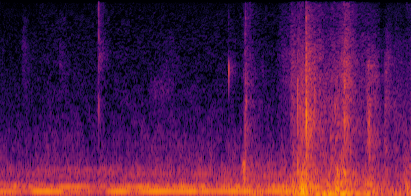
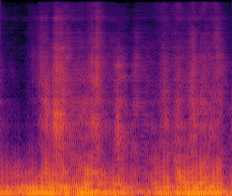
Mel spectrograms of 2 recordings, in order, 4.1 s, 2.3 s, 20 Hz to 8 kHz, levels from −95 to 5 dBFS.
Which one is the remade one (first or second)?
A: second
